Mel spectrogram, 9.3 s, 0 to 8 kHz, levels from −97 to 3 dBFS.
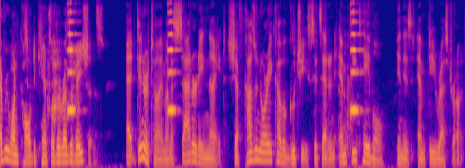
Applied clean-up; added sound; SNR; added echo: classical method log-MMSE.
